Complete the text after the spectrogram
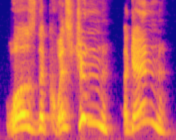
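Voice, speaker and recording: A man performs a put-on character voice with a growl. His pitch is extremely high and swings very widely. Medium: read story. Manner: growling.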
